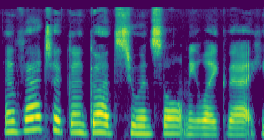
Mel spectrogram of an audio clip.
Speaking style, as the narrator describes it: he says

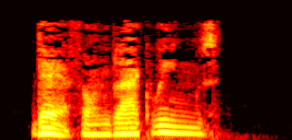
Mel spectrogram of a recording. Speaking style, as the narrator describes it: Tanis said softly

